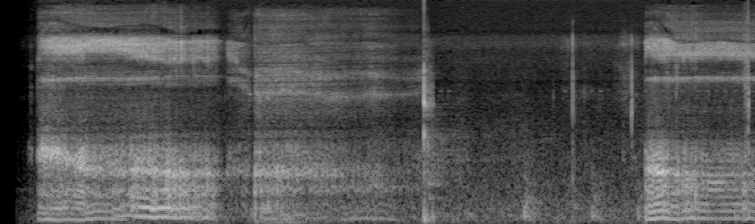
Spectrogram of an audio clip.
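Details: Person imitating Santa's snoring in a living room: loud, rough, rattling snores on two long breaths with a quieter stretch between.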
